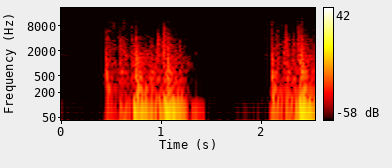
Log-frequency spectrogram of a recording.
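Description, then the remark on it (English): An apartment door being handled: a long scraping, rattling burst ending in a low thud, a brief pause, then a second similar burst. No one speaks. “Here's the door to her apartment.”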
